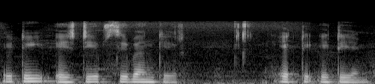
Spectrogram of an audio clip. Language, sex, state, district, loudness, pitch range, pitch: Bengali, male, West Bengal, Darjeeling, -20 LUFS, 105-125 Hz, 110 Hz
